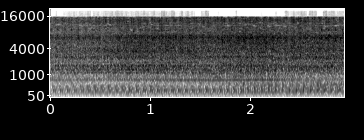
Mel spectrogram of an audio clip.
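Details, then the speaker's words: 1955 Cushman Truckster, single-cylinder, run after sitting a couple of years: even, steady thump at idle with no knocks or misses; fuel delivery issues noted, may not rev. Healthy old engine idling smoothly. "I just love to hear those old engines run that good. With a little care and maintenance, I'm sure she'll last a long, long time."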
